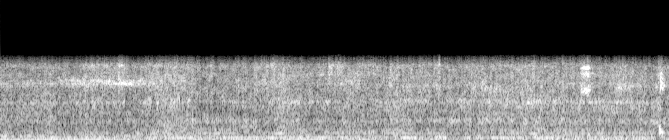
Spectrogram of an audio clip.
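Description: Land Rover engine running steadily as it drives through deep snow, heard from inside the cabin as a low drone, with a brief knock near the end.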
